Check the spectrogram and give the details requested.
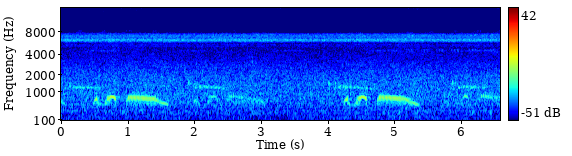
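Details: Spotted dove used as a lure for trapping, giving soft low cooing phrases of a couple of short notes followed by a longer drawn-out coo, repeated twice about three seconds apart, with a faint high steady hiss.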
